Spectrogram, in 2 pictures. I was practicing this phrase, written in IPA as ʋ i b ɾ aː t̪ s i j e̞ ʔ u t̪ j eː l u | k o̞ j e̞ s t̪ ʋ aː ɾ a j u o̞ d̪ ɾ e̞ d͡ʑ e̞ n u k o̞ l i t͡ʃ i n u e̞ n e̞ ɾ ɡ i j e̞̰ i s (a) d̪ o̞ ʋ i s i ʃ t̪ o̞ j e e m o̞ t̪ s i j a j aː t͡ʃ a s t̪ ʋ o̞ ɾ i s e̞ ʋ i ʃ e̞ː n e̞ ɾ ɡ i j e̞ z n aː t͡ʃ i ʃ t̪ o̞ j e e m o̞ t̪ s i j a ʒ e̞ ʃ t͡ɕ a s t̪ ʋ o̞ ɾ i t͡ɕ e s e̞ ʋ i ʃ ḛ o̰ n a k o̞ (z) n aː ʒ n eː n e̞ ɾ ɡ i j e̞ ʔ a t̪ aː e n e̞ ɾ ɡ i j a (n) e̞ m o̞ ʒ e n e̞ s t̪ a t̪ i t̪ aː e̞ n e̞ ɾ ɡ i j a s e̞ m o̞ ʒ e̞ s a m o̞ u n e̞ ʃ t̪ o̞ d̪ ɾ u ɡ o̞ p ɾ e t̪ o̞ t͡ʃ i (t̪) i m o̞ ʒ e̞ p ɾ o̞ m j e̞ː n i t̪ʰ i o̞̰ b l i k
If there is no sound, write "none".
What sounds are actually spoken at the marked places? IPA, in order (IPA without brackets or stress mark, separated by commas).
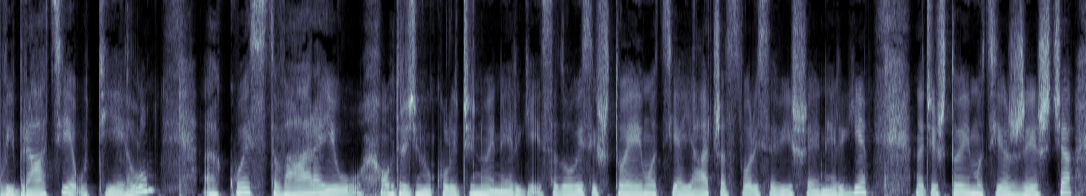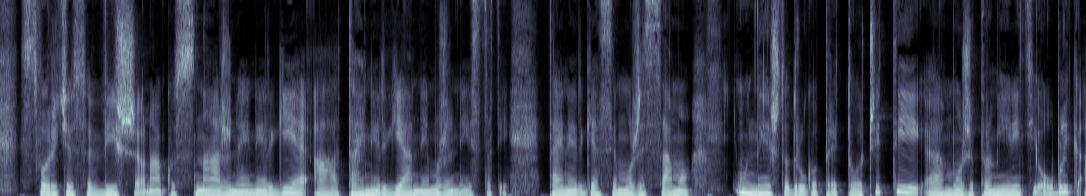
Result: a, s, n, t̪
